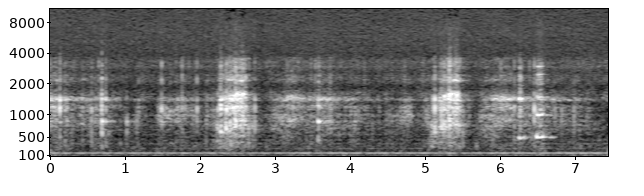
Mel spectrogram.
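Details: Cavernous breathing on chest auscultation, from a classical lung examination teaching recording.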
